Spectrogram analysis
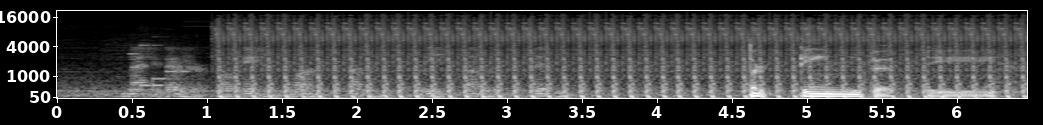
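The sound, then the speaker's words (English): Rapid automatic gunfire from a video game with essentially unlimited ammo. After a brief quiet start, an even stream of shots runs for about five seconds without letting up. “You give me essentially unlimited ammo, I'm gonna use it, damn it.”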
